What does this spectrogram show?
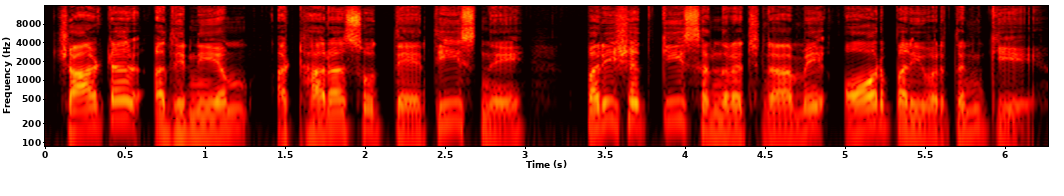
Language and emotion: Hindi, neutral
